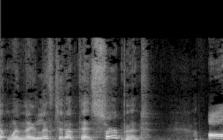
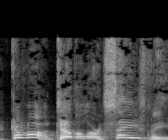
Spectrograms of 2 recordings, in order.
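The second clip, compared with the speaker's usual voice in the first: high, pleading urge; excited urging; 10 semitones higher than usual. Real, not acted. Preacher urging listeners to cry save me, high. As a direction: call it out high and eager.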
